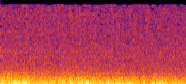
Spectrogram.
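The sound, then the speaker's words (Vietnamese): Thunder rolls through a heavy storm as a loud, steady, low rumble that lasts throughout without a sharp crack, with a hiss of rain underneath. “Một tiếng sét nổ vang lên, chấn động khiến đất rung núi chuyển.”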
